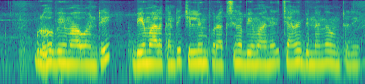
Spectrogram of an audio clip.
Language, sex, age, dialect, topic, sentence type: Telugu, male, 31-35, Central/Coastal, banking, statement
